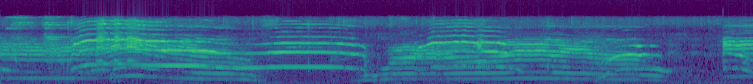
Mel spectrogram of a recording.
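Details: Cats facing off in a dominance fight, staying put with people close by: overlapping wailing yowls, a low steady drone beneath higher wavering cries rising and falling in several-second surges, then a brief lull.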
